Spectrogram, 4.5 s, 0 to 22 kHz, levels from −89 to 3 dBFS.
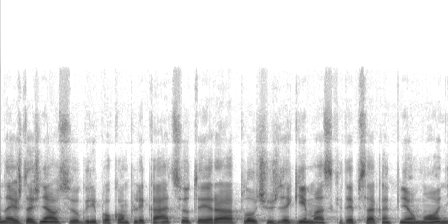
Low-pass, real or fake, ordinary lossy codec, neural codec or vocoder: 14.4 kHz; real; Opus, 32 kbps; none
